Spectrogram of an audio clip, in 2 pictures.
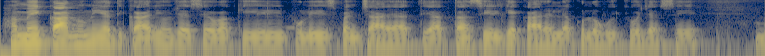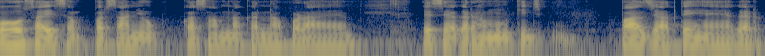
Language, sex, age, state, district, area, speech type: Hindi, male, 18-30, Uttar Pradesh, Prayagraj, urban, spontaneous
